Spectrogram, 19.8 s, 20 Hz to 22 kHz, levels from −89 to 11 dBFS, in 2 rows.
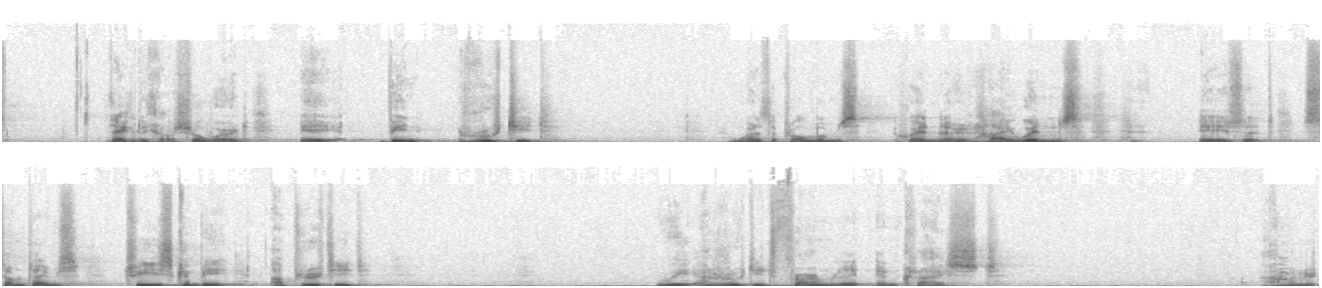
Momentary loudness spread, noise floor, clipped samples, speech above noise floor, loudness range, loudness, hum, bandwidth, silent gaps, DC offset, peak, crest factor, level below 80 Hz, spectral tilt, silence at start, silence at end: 19 LU; -54 dBFS; under 0.1%; 26 dB; 5 LU; -30 LUFS; none; 18.5 kHz; none; under 0.1%; -12 dBFS; 20 dB; -44 dBFS; -6 dB/octave; 0 s; 0 s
